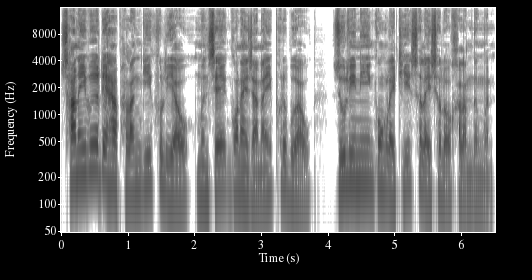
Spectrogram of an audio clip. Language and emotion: Bodo, neutral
